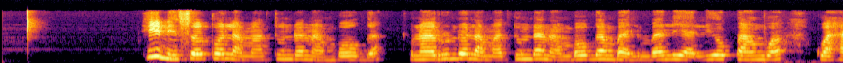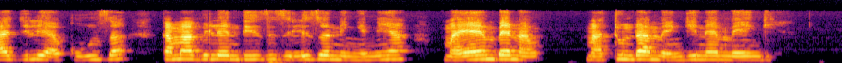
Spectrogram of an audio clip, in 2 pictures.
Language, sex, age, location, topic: Swahili, female, 50+, Nairobi, finance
